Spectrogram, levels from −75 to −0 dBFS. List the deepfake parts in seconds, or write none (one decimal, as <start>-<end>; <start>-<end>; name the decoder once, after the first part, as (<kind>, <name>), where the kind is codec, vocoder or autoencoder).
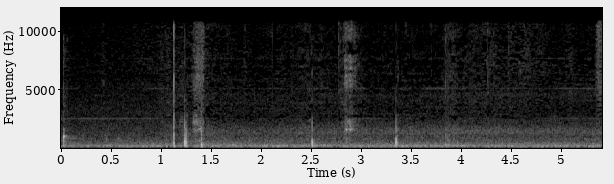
2.4-4.2 (vocoder, BigVGAN v2)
